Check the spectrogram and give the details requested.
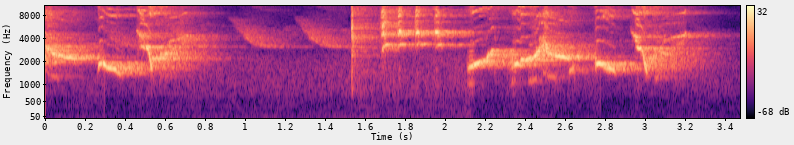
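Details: Captive white-rumped shama singing in a simulated singing contest, its song packed with imitations: loud, varied whistles sliding and twisting between middle and high pitch, with a burst of sharp rapid chattering notes in the middle.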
